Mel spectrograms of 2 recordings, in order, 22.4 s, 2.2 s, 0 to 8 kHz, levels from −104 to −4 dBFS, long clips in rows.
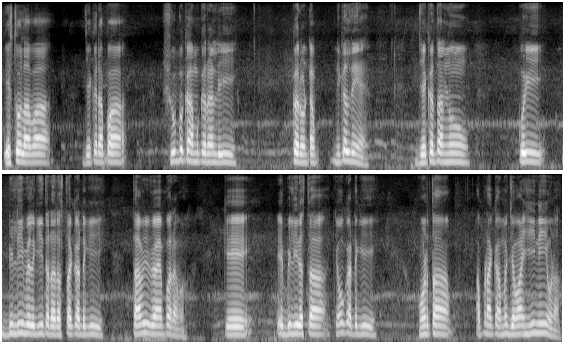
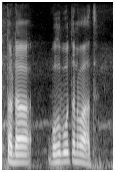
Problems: constant background noise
